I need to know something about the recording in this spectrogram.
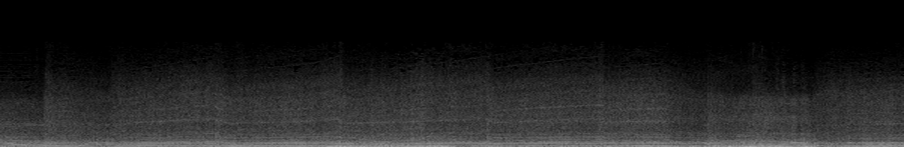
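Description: A racing car engine screams at high revs, dropping in pitch at each gear change and climbing again.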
